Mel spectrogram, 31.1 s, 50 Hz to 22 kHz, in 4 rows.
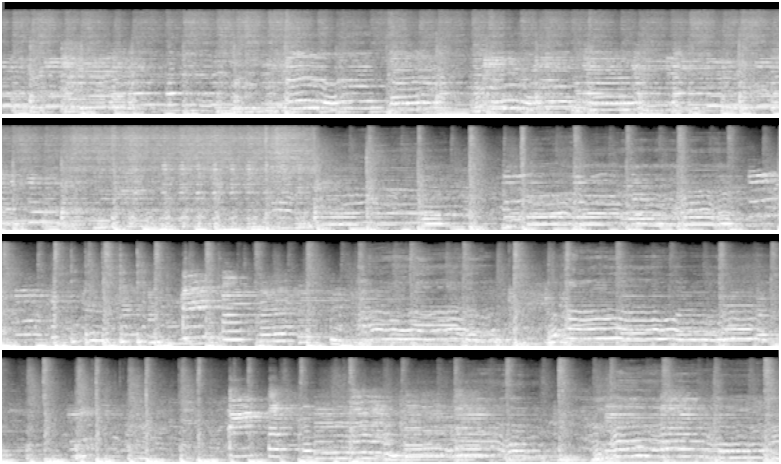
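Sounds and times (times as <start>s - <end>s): blues harmonica lead: 0.0s - 20.2s, 24.0s - 31.0s
drum kit: 0.0s - 31.0s
electric bass: 0.0s - 31.0s
electric guitars: 0.0s - 31.0s.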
